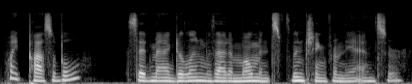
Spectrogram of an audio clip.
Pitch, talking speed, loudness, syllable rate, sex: 165 Hz, 160 wpm, -15 LUFS, 5.5 syllables/s, female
